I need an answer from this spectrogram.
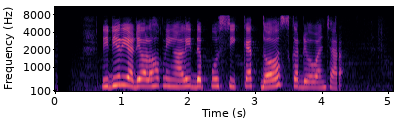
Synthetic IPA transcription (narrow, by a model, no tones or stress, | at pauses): didiɾijadiɔlɔɦɔk̚niŋalidəpusikɛt̪̚dɔlskərdiwawaɲt͡ʃaɾa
